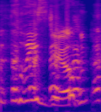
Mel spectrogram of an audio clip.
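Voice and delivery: bursting into a high laugh; real laughter through the words. Real, not acted. Joking about a name change.

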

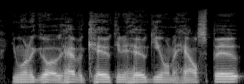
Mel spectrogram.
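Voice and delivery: put-on quick Philly accent with fronted O's; Ron Bennington. Guest quotes a stock line to show the O's, Philly accent. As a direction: exaggerate the Philly O's, briskly. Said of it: "Ron Bennington always used to go".

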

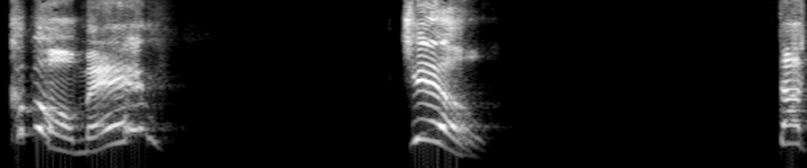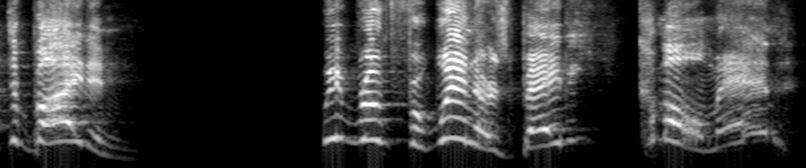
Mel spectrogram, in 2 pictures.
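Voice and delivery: rally the room like a fired-up fan; excited shouting. Real, not acted. Host ranting at Doctor Biden about winners, high excited shouting.

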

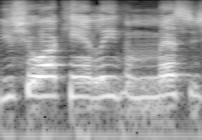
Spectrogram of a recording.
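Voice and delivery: high, put-on voice of the woman on the phone; old woman's voice. Woman answering a prank phone call, high put-on voice.

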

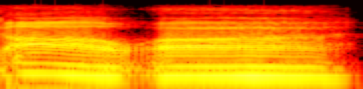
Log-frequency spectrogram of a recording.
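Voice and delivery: low, soft, hesitant mock excuse; imitated casual excuse. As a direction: play the friend offhandedly excusing himself. Retells friend's casual excuse.

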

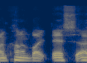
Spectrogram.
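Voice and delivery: normal talking voice

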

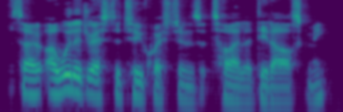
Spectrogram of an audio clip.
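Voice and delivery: ordinary talk

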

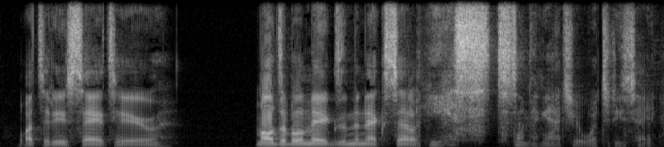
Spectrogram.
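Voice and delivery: low, quiet, measured villain; Hannibal Lecter. Retold or imitated. Lecter questioning Clarice about the next cell, low and menacing. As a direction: probe softly in a very low voice. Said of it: "the Lecter's like".

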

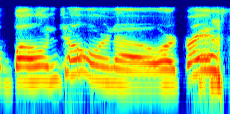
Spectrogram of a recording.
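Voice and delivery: drawn-out, badly faked Italian greeting; mock Brad Pitt's clumsy Italian, stretched slow; awful Italian accent. Host mimicking Brad Pitt's character speaking Italian, awful drawn-out Italian accent. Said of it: "with his awful Italian accent".

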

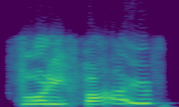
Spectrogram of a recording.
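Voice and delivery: high, loud, slow disbelief; incredulous echo. Retold or imitated. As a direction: echo the age in drawn-out, high-pitched astonishment. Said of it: "And I went".

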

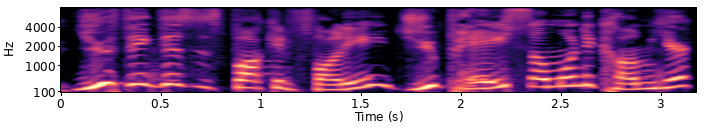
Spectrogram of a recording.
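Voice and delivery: high, loud accusing outburst; re-enacted furious accusation; retold screaming. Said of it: "I'm screaming".

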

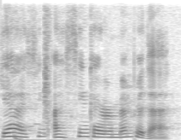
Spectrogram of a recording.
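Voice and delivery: a hint of a wary mom; mom on the phone. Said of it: "She's like".

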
